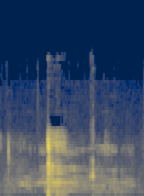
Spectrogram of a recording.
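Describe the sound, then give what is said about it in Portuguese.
A rooster crows once: a short, harmonic call that starts loud and drops in pitch, fading within about half a second over a quiet background. “Tem um galo cantando.”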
